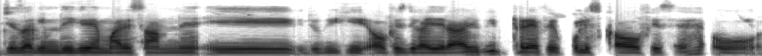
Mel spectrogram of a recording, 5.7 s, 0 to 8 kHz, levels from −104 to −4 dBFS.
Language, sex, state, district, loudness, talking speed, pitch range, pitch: Hindi, male, Uttar Pradesh, Etah, -17 LUFS, 240 wpm, 105-110 Hz, 105 Hz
